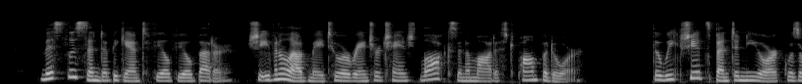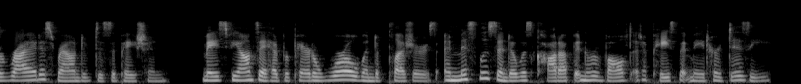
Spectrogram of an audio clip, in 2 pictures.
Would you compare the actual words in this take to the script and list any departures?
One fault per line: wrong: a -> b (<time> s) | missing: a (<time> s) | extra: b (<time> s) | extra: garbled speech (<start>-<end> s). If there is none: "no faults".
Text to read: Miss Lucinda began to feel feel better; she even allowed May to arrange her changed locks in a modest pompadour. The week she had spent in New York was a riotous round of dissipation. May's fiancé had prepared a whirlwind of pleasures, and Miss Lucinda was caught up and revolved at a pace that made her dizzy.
no faults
